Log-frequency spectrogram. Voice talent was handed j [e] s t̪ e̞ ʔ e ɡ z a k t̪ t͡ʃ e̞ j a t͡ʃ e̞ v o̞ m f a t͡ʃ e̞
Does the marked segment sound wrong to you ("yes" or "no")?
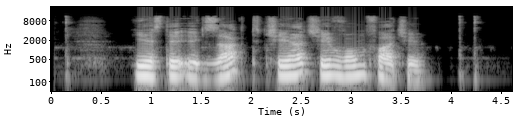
no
